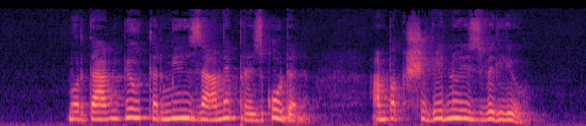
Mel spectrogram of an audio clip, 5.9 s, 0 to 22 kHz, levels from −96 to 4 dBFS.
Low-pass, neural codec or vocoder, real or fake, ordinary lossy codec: 19.8 kHz; vocoder, 44.1 kHz, 128 mel bands, Pupu-Vocoder; fake; MP3, 64 kbps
